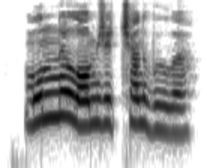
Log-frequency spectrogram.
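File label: "мунны ломзьӧдчан вылӧ", Komi, female; kpv audio dict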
